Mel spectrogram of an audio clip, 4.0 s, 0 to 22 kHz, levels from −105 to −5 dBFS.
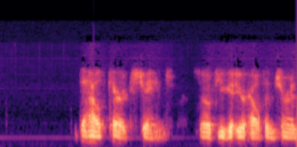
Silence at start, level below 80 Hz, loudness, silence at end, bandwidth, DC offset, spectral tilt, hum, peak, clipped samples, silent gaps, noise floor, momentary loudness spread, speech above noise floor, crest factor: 1.1 s; -68 dBFS; -18 LUFS; 0 s; 7.4 kHz; under 0.1%; -7.5 dB/octave; none; 0 dBFS; under 0.1%; none; -66 dBFS; 19 LU; 48 dB; 20 dB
